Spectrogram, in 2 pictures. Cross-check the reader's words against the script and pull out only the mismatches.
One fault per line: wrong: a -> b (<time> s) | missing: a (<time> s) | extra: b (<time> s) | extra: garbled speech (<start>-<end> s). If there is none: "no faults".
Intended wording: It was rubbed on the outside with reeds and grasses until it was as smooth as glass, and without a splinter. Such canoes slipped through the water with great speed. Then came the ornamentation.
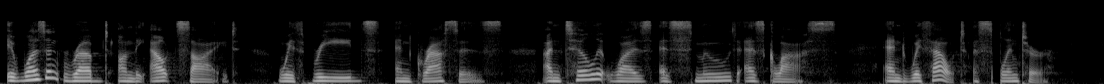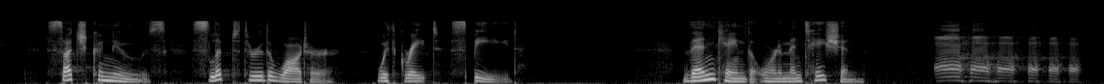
wrong: was -> wasn't (0.2 s)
